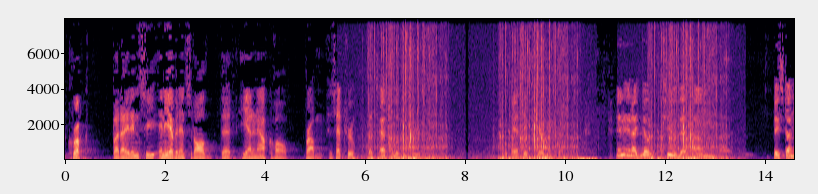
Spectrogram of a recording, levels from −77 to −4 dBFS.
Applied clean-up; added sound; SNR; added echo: none; Crackle; 2 dB; none.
